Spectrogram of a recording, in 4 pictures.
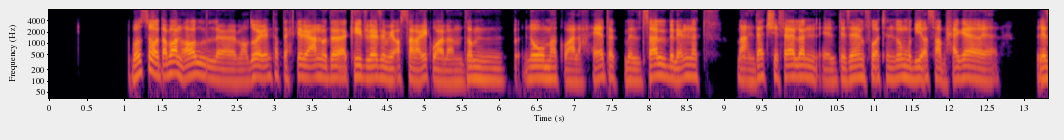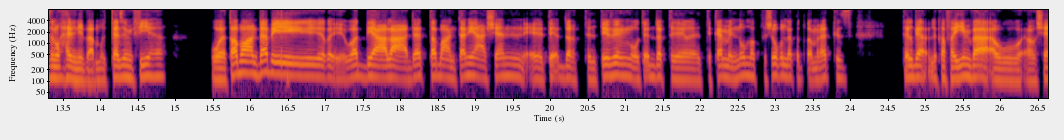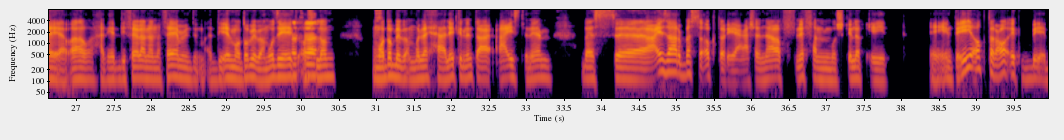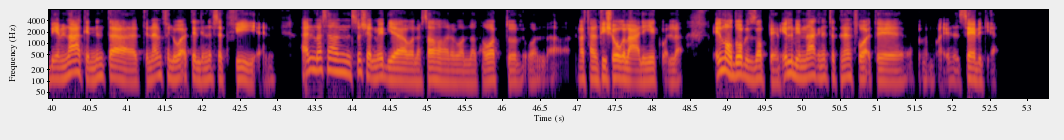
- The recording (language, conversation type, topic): Arabic, advice, صعوبة الالتزام بوقت نوم ثابت
- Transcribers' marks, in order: tapping; other background noise; in English: "سوشيال ميديا"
